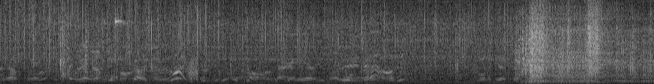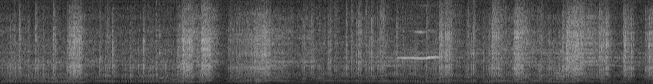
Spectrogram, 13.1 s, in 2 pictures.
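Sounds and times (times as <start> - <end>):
motorcycle engine revving: 5.0 - 13.0.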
